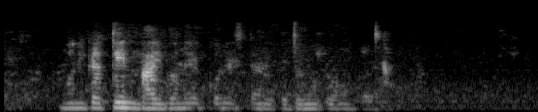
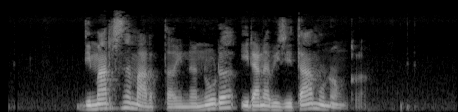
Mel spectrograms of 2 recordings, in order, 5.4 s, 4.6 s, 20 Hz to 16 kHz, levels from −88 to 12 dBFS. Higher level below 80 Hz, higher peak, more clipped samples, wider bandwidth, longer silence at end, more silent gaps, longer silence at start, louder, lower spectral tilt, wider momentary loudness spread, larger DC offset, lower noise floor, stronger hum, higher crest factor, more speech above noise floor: about the same, -70 dBFS vs -68 dBFS; about the same, -4 dBFS vs -6 dBFS; neither; second, 7.6 kHz vs 11 kHz; first, 1.5 s vs 1 s; neither; second, 0.6 s vs 0.8 s; about the same, -23 LUFS vs -24 LUFS; about the same, -4 dB/octave vs -5 dB/octave; first, 24 LU vs 7 LU; neither; about the same, -66 dBFS vs -64 dBFS; neither; first, 26 dB vs 20 dB; about the same, 38 dB vs 41 dB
